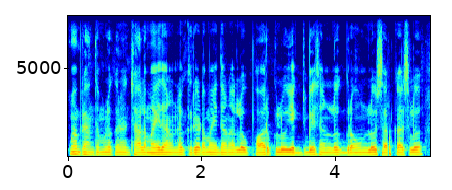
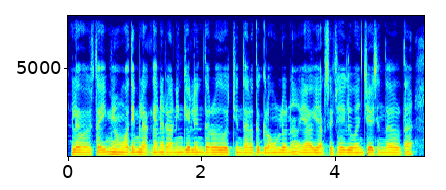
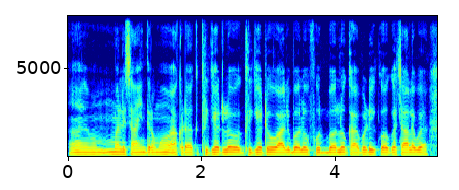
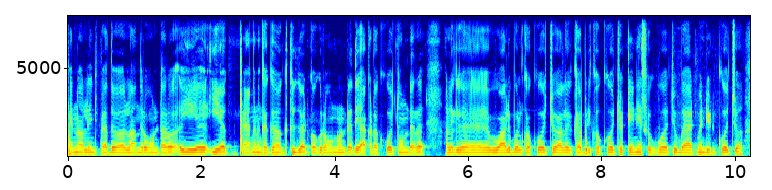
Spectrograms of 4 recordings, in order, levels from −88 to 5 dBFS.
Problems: none marked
